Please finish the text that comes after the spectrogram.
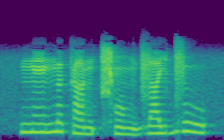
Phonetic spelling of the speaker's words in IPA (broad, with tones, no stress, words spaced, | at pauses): ŋẽ˧ŋə˧ka˨˩ŋ t͡ɕʰɔ̃˨˩ŋd͡za˧jd͡zu˥˧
